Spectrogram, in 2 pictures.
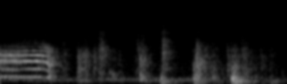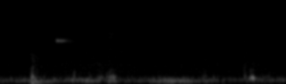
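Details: Cat producing a brief, rich harmonic meow at the opening, then a series of soft scraping and shuffling noises in a quiet indoor room.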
